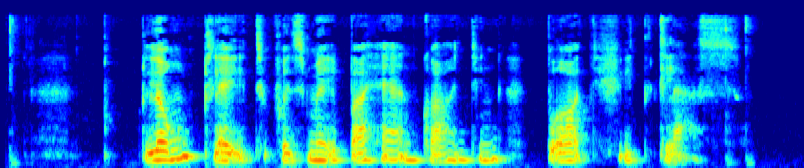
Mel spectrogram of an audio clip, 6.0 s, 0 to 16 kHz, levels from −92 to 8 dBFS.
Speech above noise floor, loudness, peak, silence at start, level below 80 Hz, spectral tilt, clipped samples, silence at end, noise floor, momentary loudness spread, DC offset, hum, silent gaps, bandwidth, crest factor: 31 dB; -23 LUFS; -4 dBFS; 0.05 s; -60 dBFS; -5.5 dB/octave; under 0.1%; 0.55 s; -54 dBFS; 17 LU; under 0.1%; none; none; 11.5 kHz; 20 dB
